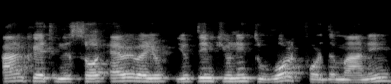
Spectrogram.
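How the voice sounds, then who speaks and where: Audible room echo follows a man who talks at a fairly quick pace. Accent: non-native. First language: not English. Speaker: money coach. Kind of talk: online class teaching. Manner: halting, words clipped.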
